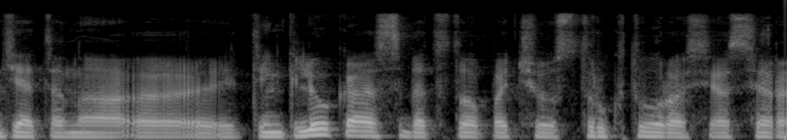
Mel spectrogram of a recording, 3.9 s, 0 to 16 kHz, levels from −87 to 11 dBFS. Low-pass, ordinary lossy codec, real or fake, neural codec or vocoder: 10.8 kHz; MP3, 96 kbps; real; none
